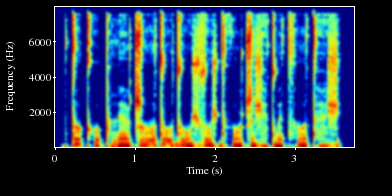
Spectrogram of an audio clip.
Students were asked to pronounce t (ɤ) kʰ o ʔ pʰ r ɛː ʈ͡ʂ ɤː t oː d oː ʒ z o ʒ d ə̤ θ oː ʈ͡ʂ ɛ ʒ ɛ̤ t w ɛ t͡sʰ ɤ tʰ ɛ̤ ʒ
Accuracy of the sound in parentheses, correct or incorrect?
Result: correct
